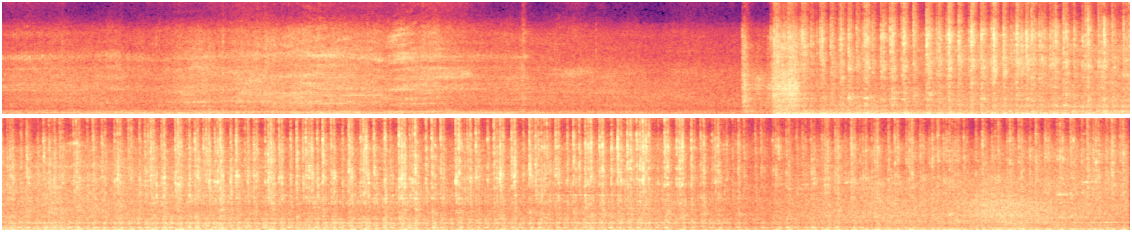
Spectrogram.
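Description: The DKW-Vemag Candango's three-cylinder two-stroke engine running at idle. It becomes much louder and more rattly about ten seconds in, with a fast, even beat that stays steady; before that there is a quieter sound that rises and falls.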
